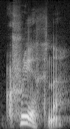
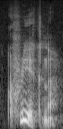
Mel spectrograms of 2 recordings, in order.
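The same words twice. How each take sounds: First: The ending is cut short and silent. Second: The same.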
